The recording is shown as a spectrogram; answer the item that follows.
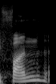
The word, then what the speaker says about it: van: Uh it's actually fun and it means surname.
